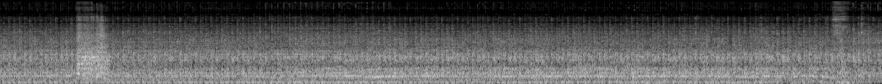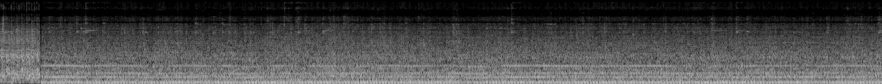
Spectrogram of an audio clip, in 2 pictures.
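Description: John Deere 5210 tractor engine running in a 40-bigha field, a steady loud low diesel drone that shifts to a slightly different idle hum partway through.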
